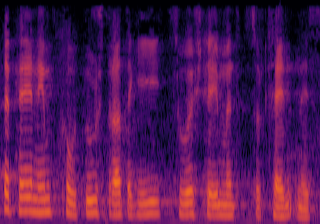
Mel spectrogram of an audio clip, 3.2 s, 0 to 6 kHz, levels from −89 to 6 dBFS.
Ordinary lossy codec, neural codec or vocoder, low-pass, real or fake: AAC, 24 kbps; none; 5.4 kHz; real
